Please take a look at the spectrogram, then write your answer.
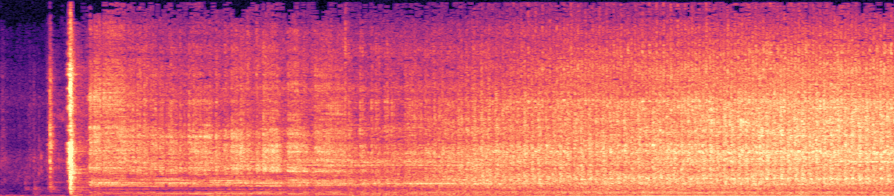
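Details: Old condenser that wasn't running on a call for cooling: sharp click as the contactor pulls in, then steady even fan and compressor hum that settles and holds; unit running normally.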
